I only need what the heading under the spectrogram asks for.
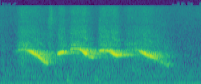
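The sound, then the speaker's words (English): A person whistles to imitate a whistle heard in the middle of the night: a few high, sliding notes in a short phrase, alone and fairly faint, with the last note falling. “they hear, like, a whistling, but not like a whistling through the trees, like an actual”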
